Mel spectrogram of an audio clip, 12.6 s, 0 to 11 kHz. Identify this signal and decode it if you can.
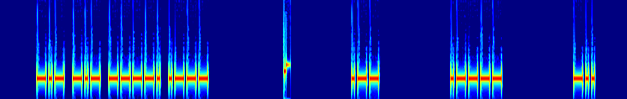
Morse code, heard as a keyed tone, about 20 wpm, spaced as for 10 wpm, 700 Hz. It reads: KK9J W1D
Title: USA Call Signs - 4 Characters - 8x Character Spacing - 20wpm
